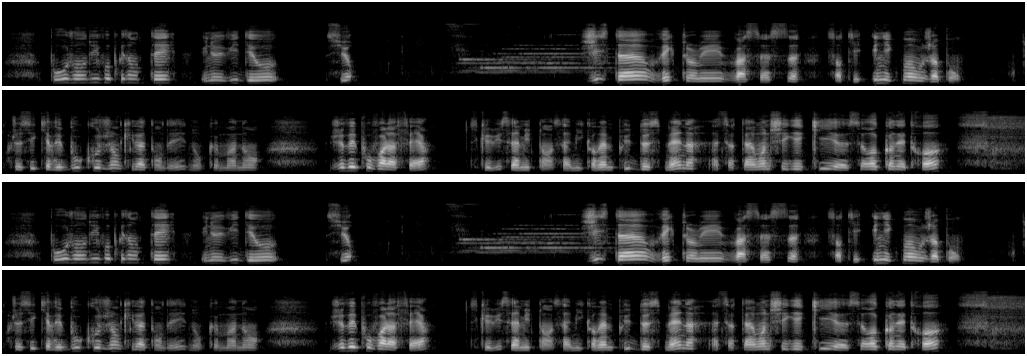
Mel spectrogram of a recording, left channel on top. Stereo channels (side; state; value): both; identical; correlation 1.00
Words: pour aujourd'hui vous présenter une vidéo sur J-Star Victory Versus, sortie uniquement au Japon. Je sais qu'il y avait beaucoup de gens qui l'attendaient, donc maintenant je vais pouvoir la faire, parce que oui, ça a mis le temps, ça a mis quand même plus de 2 semaines, un certain Wan Shigeki se reconnaîtra.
